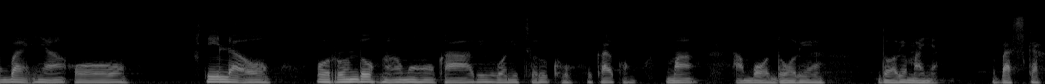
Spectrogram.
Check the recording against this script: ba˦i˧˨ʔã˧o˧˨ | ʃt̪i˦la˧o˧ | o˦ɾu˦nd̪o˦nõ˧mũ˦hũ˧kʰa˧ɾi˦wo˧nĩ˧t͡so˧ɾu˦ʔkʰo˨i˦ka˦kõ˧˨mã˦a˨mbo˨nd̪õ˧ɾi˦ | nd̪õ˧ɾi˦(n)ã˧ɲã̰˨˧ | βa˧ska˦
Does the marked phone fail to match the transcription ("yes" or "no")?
yes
